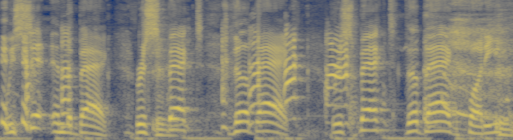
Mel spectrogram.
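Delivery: stern warning, slowing for the rule; scolding bag guardian. Acted. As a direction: lay down the law in character. Balnor scolds Bastion in bag.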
